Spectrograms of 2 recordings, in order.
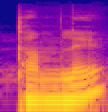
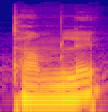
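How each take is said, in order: Both takes have the same delivery.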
